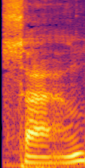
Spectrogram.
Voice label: "seung", pingyam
